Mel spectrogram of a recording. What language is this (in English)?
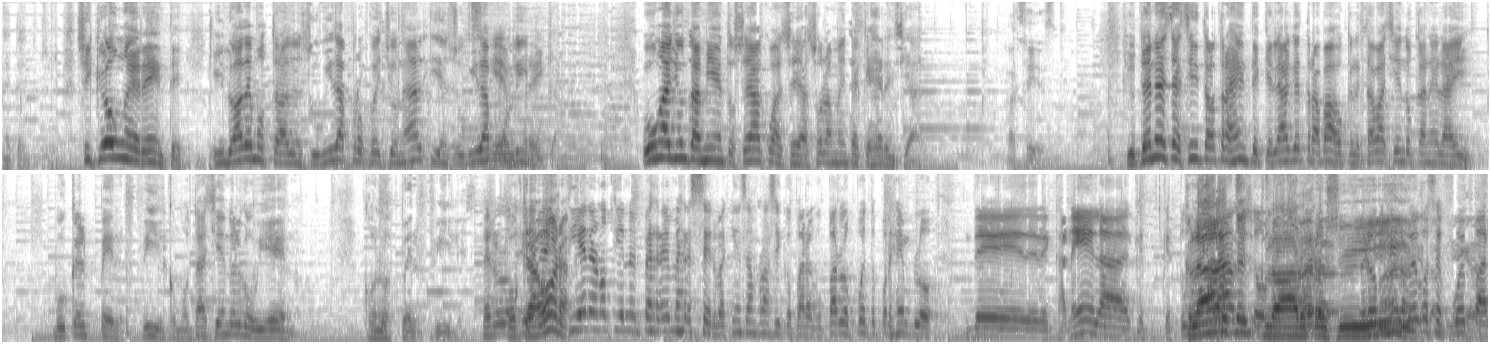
Spanish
